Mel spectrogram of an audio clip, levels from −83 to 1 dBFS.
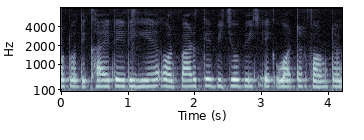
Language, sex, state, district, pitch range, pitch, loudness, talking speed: Hindi, female, Maharashtra, Mumbai Suburban, 215-225 Hz, 220 Hz, -15 LUFS, 185 wpm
